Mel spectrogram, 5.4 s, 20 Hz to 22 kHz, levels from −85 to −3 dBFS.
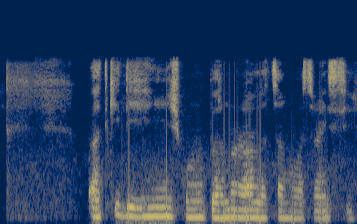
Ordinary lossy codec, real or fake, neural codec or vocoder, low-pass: Opus, 24 kbps; real; none; 7.2 kHz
